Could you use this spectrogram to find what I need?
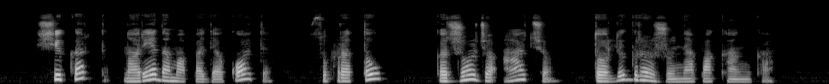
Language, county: Lithuanian, Klaipėda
